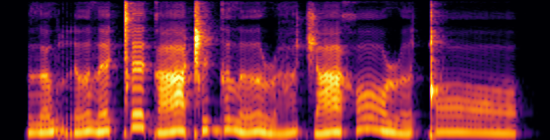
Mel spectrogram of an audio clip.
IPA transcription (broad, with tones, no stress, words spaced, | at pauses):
ðœ˩˧˩wrəː˩˧˩ðɛ˥˧ ǀɛ˥˧ɡaː˩˧˩ǁɪ˥˧ɡə˥˧ ðəː˩˧˩ ɹa̤˩˧˩t͡ʃaː˩˧˩ xɔː˥˧ɹə˩˧˩ ǃɔː˥˧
